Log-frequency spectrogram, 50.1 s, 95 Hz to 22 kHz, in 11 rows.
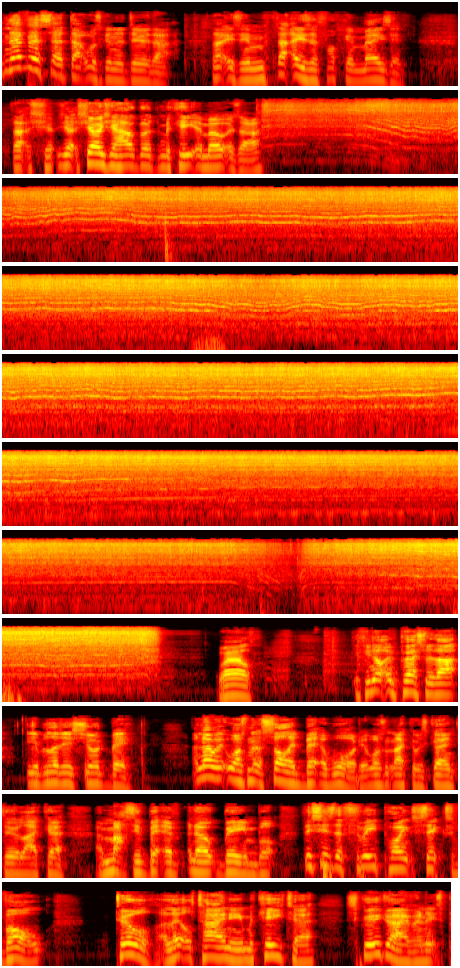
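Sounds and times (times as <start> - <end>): cordless screwdriver motor whine: 7.2 - 33.6.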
